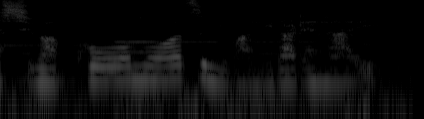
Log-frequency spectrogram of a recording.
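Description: Faint speech: a woman's voice speaking quietly, the anime's subtitled dialogue played low under the room.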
